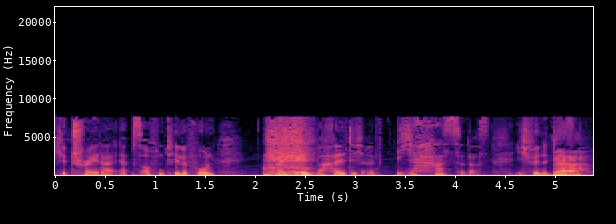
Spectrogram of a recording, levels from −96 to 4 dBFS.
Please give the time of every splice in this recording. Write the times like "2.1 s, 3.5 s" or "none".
3.2 s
